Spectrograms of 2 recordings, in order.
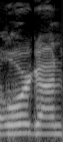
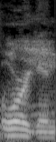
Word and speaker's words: Oregon: Playing the Oregon Trail. Oh, it's Oregon, not Oregon.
